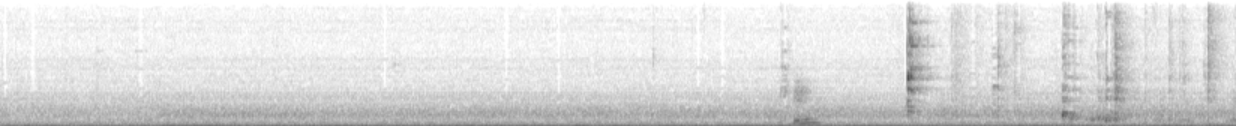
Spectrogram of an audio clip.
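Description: A metal spoon clinks against a metal tin.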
